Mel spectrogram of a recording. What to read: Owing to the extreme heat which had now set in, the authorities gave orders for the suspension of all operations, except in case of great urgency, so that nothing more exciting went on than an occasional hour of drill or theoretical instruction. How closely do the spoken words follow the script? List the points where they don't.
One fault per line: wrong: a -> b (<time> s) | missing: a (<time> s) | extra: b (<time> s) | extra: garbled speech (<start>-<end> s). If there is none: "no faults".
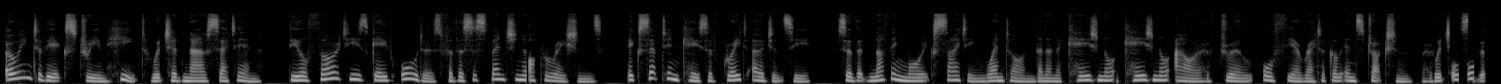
missing: of all (5.2 s)
extra: occasional (11.1 s)
extra: garbled speech (14.2-14.9 s)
